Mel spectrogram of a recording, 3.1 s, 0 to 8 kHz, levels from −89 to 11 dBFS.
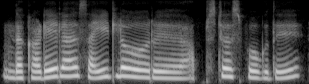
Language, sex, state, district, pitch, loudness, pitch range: Tamil, female, Tamil Nadu, Nilgiris, 245 Hz, -13 LUFS, 230-280 Hz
